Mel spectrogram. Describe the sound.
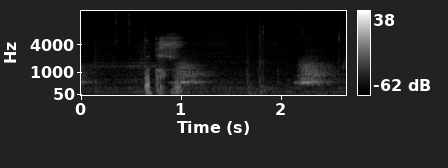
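A dog barks at a passing mail carrier, giving a few short, sharp barks: a quick cluster early on, a pause, then another bark near the end, fairly loud against a quiet background.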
